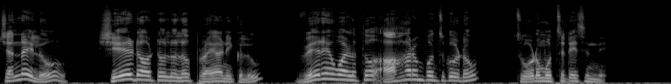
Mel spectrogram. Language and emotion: Telugu, happy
